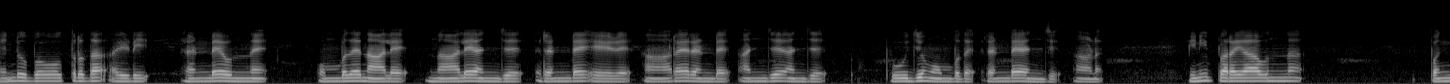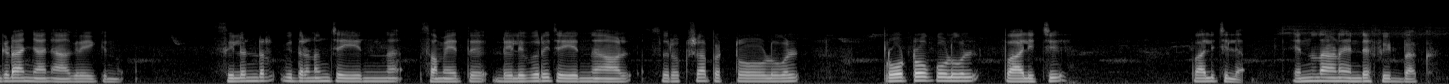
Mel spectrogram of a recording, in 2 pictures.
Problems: low volume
